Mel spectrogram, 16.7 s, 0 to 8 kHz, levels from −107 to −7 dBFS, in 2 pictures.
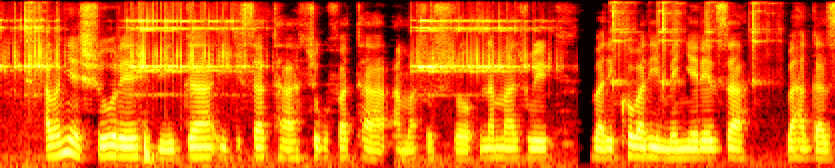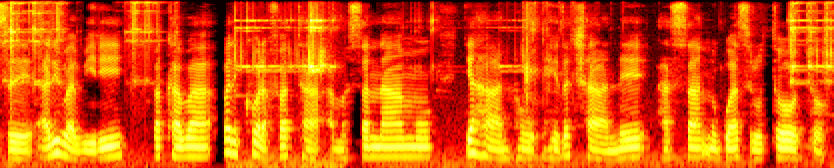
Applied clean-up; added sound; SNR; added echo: none; Bell; 3 dB; none.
